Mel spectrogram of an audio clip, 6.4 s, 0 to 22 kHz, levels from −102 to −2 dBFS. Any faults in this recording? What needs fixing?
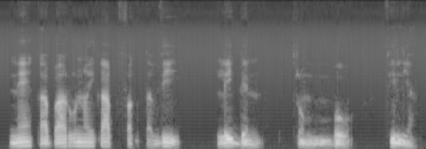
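A DECT cordless phone buzz runs under the speech for the whole clip: a thin, steady 100 Hz buzz rich in harmonics, sitting roughly 15 dB below the speech. A nearby DECT handset or base bursts every 10 ms, and the audio circuitry rectifies those bursts into sound. Keep DECT equipment well away from the microphone, cables and preamp.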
